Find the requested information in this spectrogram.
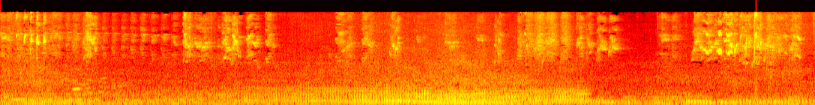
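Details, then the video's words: Caged, unpedigreed 'ombyokan' lovebird kept at home, in a bout of ngekek, the long trill. High, rapid, scratchy chattering comes in bursts at the start and around the third second, then a denser, louder run near the end, with a low rumbling background between. "Lovebird Ombyokan Ngekek Panjang"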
